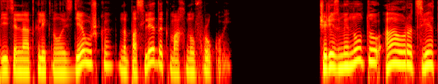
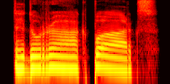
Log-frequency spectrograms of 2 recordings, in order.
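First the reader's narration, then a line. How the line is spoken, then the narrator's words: Angry hiss to himself. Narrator (Russian): зло прошипел он себе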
